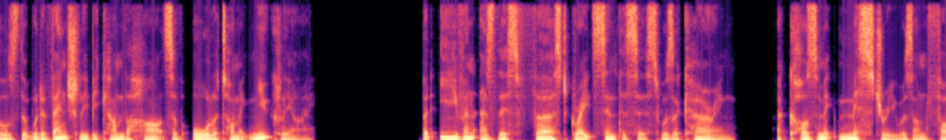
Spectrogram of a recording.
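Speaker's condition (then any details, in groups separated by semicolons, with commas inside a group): No condition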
